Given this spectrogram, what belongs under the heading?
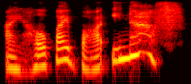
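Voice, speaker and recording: A woman's voice: low-pitched, huge pitch swings, slow, dark tone, husky, no echo, muffled recording, full character voice. A woman voicing a cheerful, naive, literal-minded housekeeper from a children's storybook, earnest and exclamatory. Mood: musing, upbeat.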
